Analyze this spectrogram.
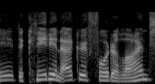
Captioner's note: speaking French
